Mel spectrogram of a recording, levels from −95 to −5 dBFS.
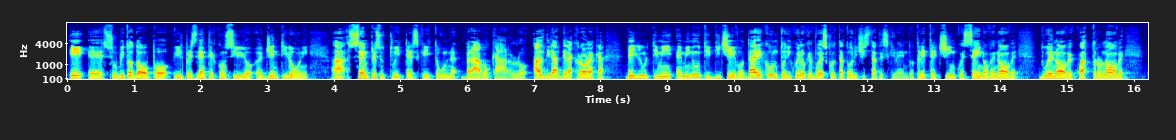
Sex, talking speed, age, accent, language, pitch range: male, 135 wpm, 50-69, native, Italian, 120-145 Hz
